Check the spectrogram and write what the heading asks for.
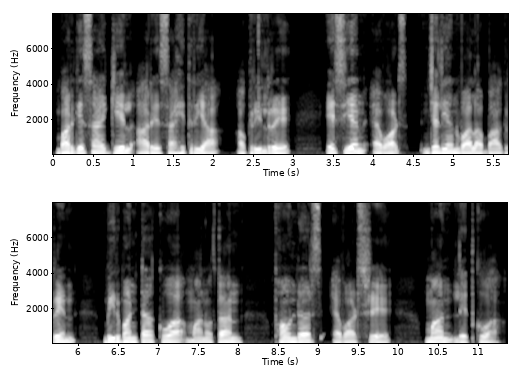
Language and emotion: Santali, neutral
